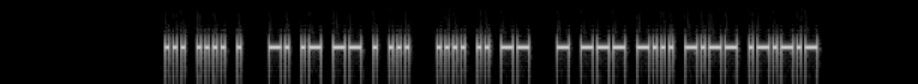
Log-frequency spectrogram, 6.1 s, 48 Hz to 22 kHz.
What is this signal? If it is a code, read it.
Morse code, heard as a keyed tone, about 44 wpm, 700 Hz. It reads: SHE NAMES HIM TOBY.
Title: Easy Phrases 45wpm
